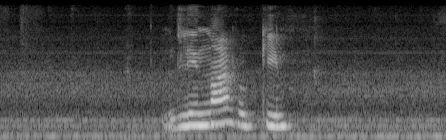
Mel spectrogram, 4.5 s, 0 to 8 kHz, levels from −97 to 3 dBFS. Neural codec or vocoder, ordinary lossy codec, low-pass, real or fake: none; none; 7.2 kHz; real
